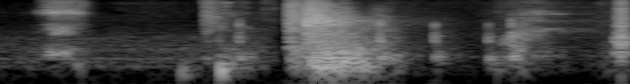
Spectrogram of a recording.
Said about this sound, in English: I'm shutting the door real quick.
